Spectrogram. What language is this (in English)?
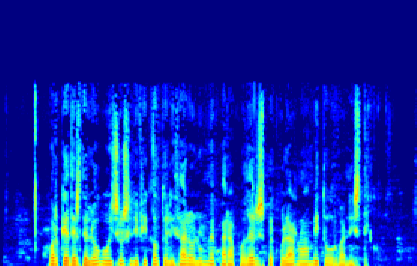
Galician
